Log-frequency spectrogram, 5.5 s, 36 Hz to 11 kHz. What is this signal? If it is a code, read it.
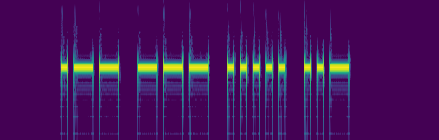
Morse code, heard as a keyed tone, about 15 wpm, 700 Hz. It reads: WO5U
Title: USA Call Signs - 4 Characters - 15wpm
